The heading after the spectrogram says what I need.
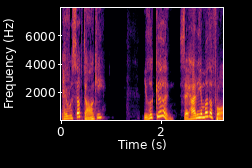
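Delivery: high, swooping, friendly, pal-like chatter. Imitating Mark Wahlberg from an SNL sketch talking to animals: Mark Wahlberg talking to animals. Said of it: "Mark Wahlberg talks to animals".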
